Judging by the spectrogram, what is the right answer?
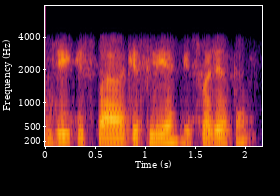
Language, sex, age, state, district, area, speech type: Urdu, male, 18-30, Telangana, Hyderabad, urban, conversation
